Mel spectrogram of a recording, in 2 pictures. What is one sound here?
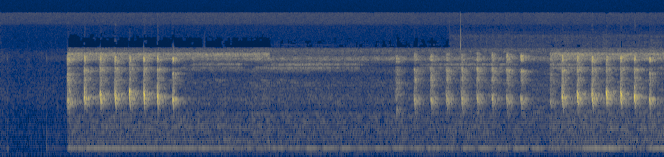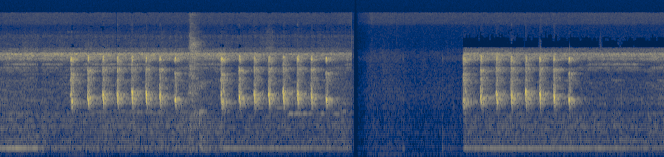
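A gecko chirps in rapid bursts of sharp clicks.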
